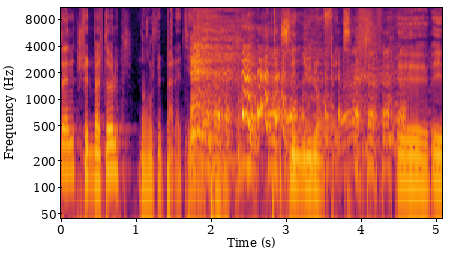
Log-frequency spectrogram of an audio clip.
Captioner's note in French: rires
